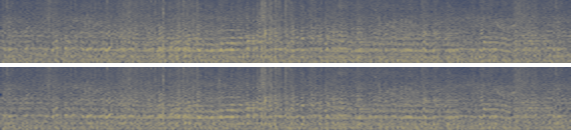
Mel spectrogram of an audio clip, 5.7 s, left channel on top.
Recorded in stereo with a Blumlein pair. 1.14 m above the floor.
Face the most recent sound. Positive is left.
turn(degrees=0)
